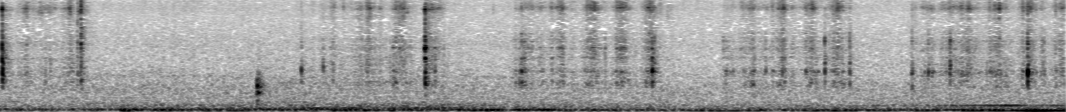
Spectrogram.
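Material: Plastic.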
